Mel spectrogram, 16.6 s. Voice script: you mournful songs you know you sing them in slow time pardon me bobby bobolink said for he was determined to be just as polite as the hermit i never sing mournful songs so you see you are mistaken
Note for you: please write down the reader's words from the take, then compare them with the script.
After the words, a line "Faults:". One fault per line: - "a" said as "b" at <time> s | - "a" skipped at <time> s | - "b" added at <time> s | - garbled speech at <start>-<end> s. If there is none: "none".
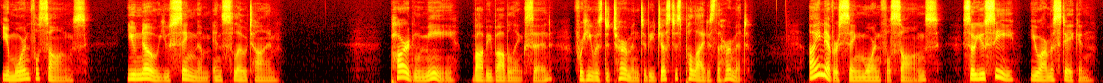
you mournful songs you know you sing them in slow time pardon me bobby bobolink said for he was determined to be just as polite as the hermit i never sing mournful songs so you see you are mistaken
Faults:
none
